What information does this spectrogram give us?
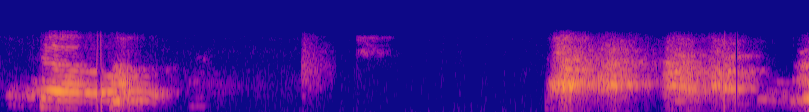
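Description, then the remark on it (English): Several dogs bark loudly at night in short bursts, with a brief whimper-like yelp in a pause before a final flurry of overlapping barks. “My road dogs are having a lot to say tonight. Will you please try to put them in the yard?”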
